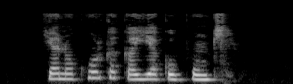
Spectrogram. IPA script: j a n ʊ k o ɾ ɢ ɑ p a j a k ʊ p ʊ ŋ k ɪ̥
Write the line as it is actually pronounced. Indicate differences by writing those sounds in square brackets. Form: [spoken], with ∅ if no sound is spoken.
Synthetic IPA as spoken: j a n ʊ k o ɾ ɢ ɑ [k] a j a k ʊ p ʊ ŋ k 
